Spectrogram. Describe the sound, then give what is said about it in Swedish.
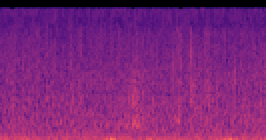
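Steady rain falls in a continuous, even hiss with soft scattered drop patters and a low rumbling undertone, moderately quiet, with no voices. “och med din fulla uppmärksamhet låter du ansiktet ta emot regnet.”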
